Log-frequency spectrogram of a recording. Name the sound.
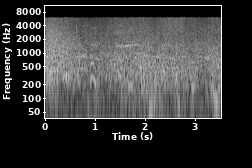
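splashing water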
